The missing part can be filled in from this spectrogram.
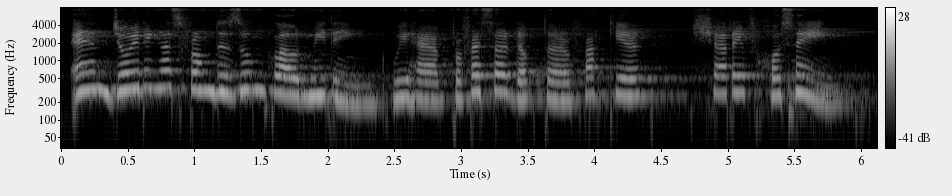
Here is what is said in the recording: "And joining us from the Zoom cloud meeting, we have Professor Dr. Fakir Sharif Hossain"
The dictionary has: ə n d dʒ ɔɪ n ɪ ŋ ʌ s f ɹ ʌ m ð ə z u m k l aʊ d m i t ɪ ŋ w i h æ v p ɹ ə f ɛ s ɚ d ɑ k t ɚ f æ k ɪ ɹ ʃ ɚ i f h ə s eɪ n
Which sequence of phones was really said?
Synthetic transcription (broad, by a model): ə n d dʒ ɔɪ n ɪ ŋ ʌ s f ɹ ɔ m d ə z u m k l aʊ d m i t ɪ ŋ w i h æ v p ɹ ə f ɛ s ɚ d ɑ k t ɚ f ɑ k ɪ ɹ ʃ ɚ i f h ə s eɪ n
